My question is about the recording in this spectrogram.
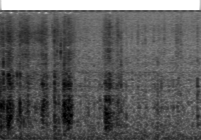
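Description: Faint crinkling and rustling of a toy car's plastic-and-card blister pack being handled: a few soft crackles in the first second that fade out.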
